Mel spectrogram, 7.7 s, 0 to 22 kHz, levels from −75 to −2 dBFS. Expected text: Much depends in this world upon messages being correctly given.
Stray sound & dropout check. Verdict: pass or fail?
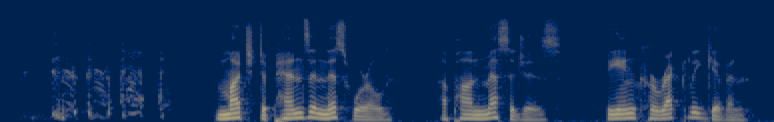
fail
